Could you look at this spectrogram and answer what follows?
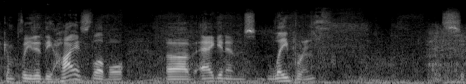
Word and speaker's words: Aghanim's: That means that they completed the highest level of Aghanim's Labyrinth. That's the pronunciation according to Slacks.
